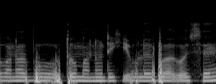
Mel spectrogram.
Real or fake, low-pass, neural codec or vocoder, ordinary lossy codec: real; 7.2 kHz; none; none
